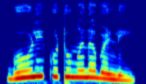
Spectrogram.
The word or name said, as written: ಗೋಳಿಕುಟುಮನಬಳ್ಳಿ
